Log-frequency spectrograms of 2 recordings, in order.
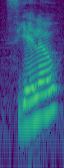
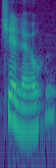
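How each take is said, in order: First: The name is pronounced the Spanish way. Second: The name is pronounced the Italian way. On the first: "for Spanish" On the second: "for Italian"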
